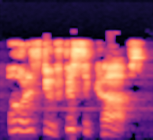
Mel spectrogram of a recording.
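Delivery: high-pitched, prissy parody; mocking put-on voice. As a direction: ridicule polite fighters in a silly voice. Mocks genteel way of fighting.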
